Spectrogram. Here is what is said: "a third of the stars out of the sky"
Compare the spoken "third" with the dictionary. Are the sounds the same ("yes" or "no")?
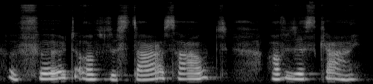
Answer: no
